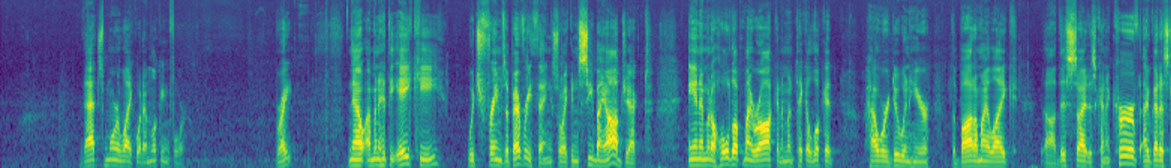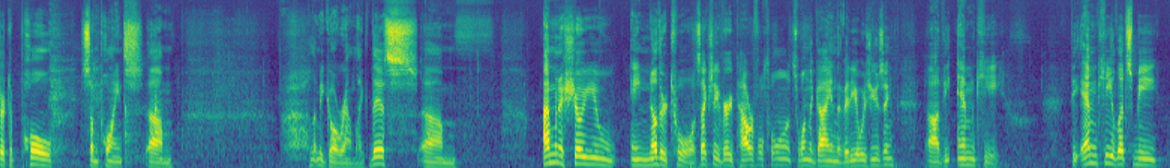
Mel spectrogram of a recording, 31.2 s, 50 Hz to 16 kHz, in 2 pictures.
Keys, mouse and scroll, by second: 4.0 click, 5.8 a, 6.6 a, 7.2 a, 18.7 s, 19.0 click, 19.8 scroll up 1, 20.2-20.5 scroll down 2, 21.3 right click.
